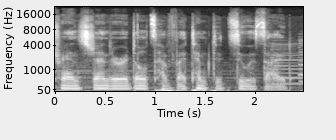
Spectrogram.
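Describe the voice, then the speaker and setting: Music plays in the background while a man speaks with a very deep, low pitch. His tone is serious and his pace moderate. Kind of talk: personal narration. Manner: earnest, serious.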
